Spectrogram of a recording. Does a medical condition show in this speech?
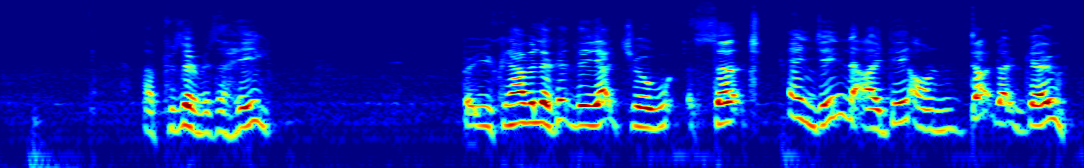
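Yes: cerebral palsy.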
